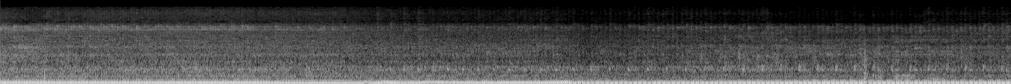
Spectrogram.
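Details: Engine on a cold day fitted with a 1956 Lucas D3A4 distributor, run briefly with no radiator or coolant; fires and settles into a steady, even low beat around three firings a second, no misses or knocks.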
